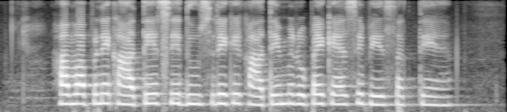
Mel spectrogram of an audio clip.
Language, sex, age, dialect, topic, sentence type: Hindi, male, 18-24, Kanauji Braj Bhasha, banking, question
